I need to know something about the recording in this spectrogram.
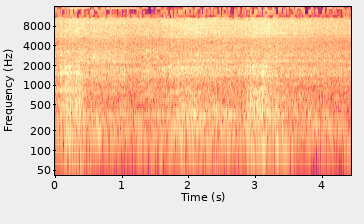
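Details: Boat outboard motor after repair, first start: running evenly, revving up twice and settling back without misses or knocks; sounds healthy and responsive.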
